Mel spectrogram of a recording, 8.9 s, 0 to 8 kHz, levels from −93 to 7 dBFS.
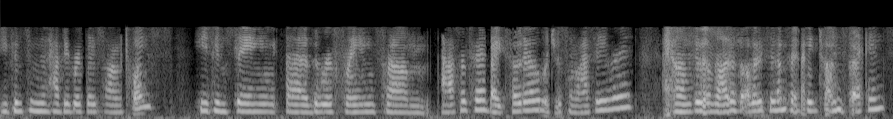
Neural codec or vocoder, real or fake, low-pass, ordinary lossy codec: codec, 16 kHz, 1 kbps, FreqCodec, smaller model; fake; 7.2 kHz; AAC, 16 kbps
